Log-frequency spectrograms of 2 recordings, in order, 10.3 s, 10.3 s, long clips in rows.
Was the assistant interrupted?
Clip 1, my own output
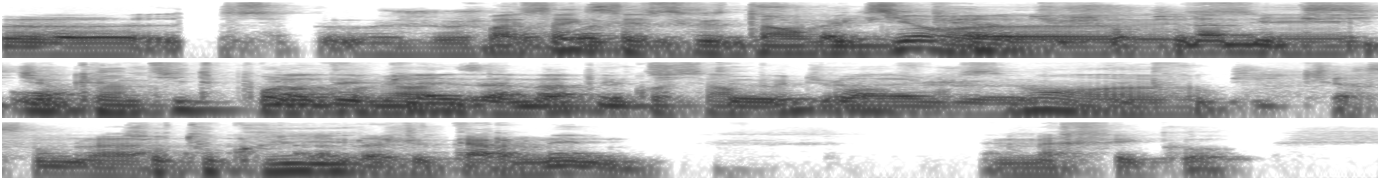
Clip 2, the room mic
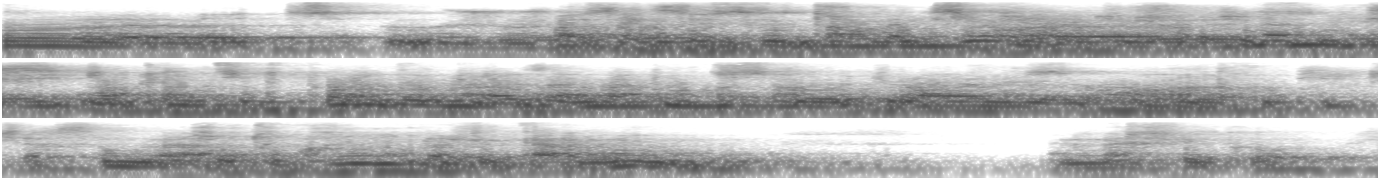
No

